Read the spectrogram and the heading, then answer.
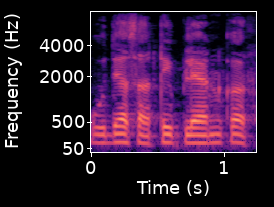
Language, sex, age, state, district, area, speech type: Marathi, male, 30-45, Maharashtra, Thane, urban, read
